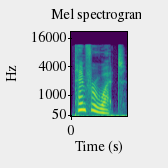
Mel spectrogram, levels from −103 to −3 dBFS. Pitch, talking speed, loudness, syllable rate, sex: 235 Hz, 220 wpm, -15 LUFS, 3.8 syllables/s, female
